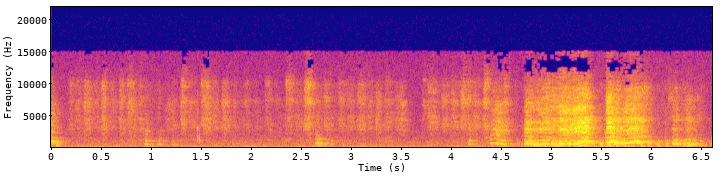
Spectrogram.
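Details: Ferrets mating indoors in a small room, giving rapid scratchy, clucking bursts about four per second with faint tonal squeaks, growing louder and harsher toward the end.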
